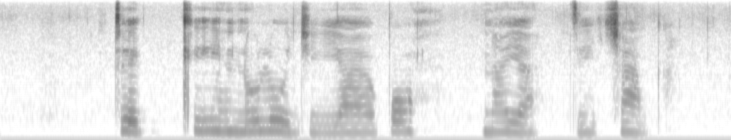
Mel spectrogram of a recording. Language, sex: Venda, female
